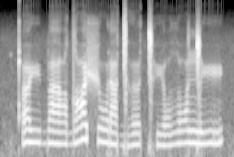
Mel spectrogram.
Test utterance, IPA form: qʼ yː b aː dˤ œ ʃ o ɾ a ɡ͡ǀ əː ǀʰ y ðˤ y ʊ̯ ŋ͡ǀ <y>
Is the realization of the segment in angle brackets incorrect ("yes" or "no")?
no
